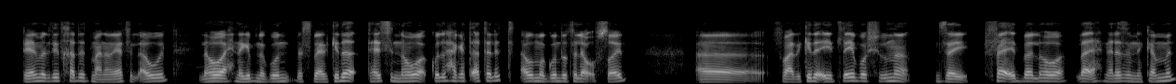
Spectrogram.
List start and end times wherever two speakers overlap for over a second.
none

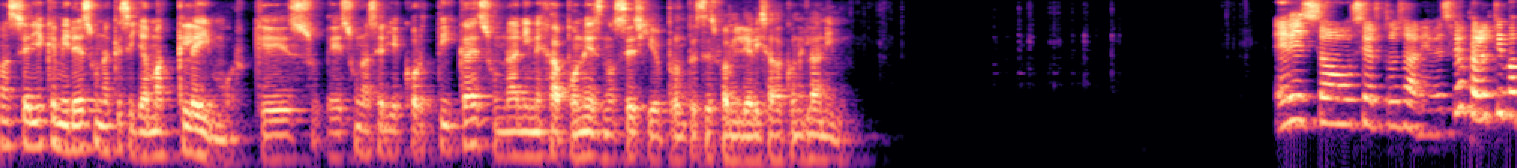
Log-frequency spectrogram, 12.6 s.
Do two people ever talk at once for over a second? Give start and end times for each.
none

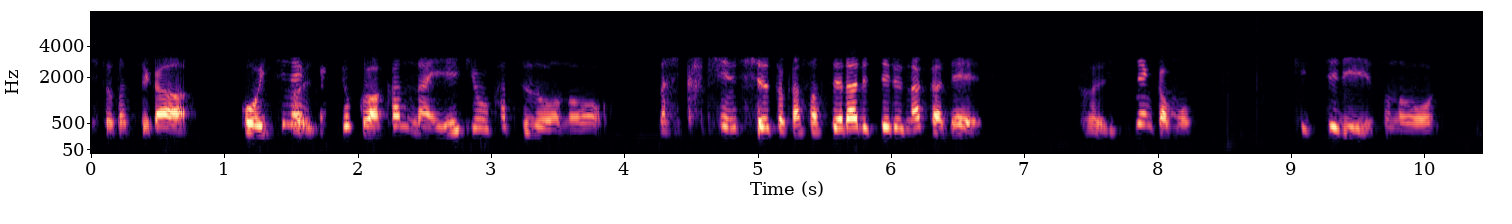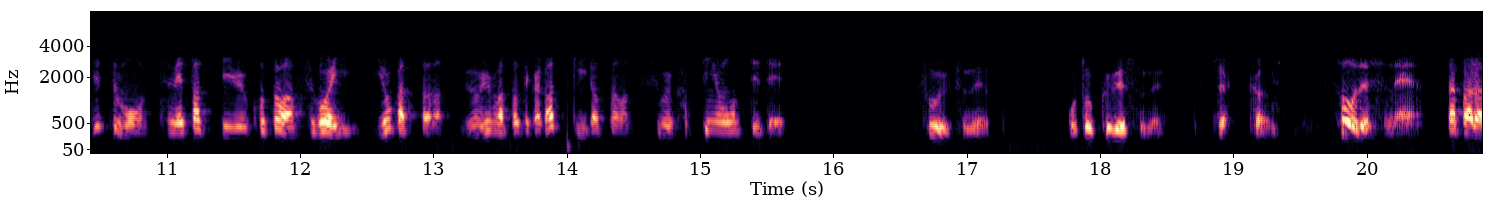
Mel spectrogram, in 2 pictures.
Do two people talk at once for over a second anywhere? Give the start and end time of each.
none

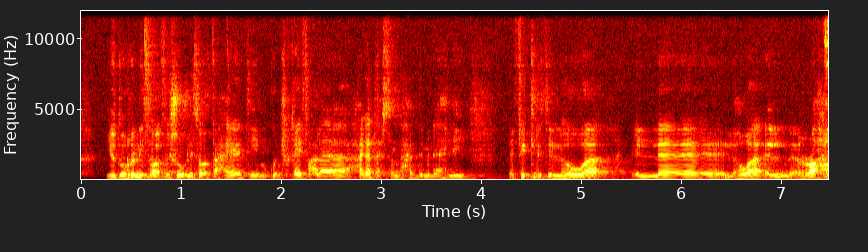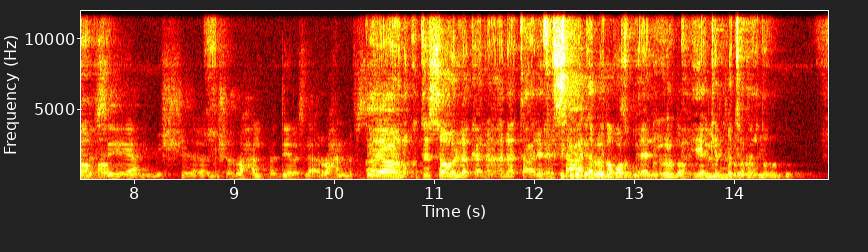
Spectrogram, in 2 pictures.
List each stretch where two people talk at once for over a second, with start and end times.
12.1-14.4

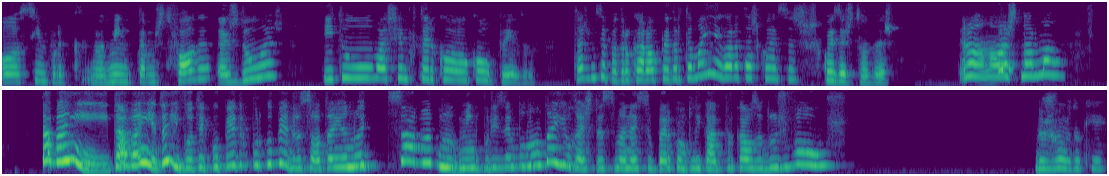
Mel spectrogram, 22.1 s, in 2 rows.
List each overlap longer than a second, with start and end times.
none

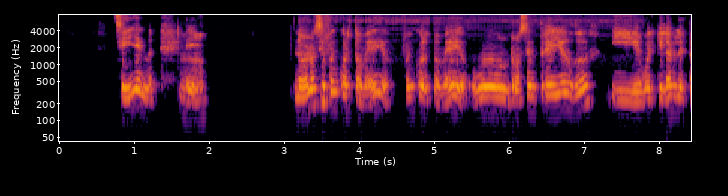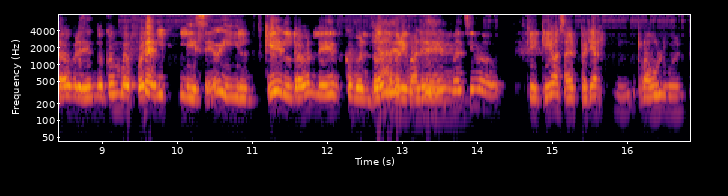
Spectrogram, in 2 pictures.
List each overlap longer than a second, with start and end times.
12.6-13.8

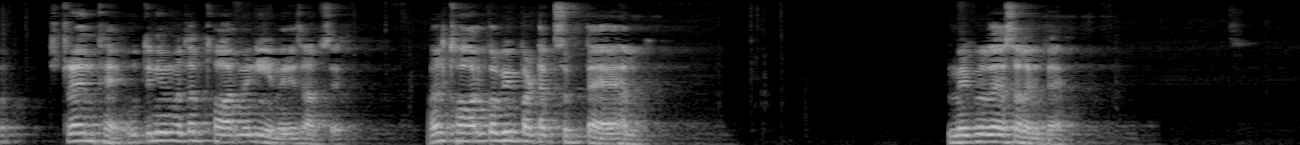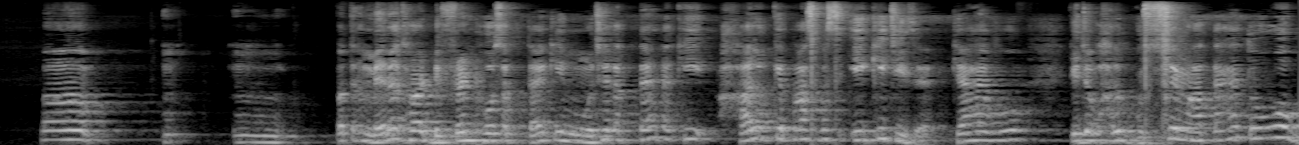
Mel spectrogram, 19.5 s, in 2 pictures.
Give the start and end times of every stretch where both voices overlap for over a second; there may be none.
none

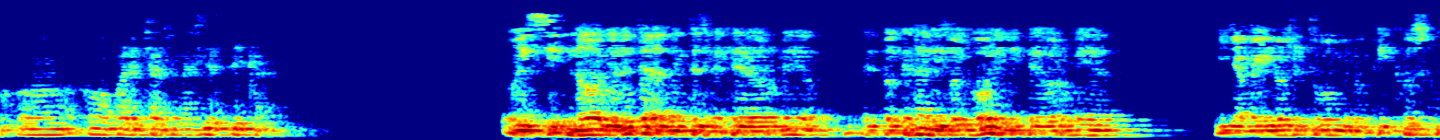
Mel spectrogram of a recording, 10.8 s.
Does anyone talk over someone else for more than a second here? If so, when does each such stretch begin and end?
none

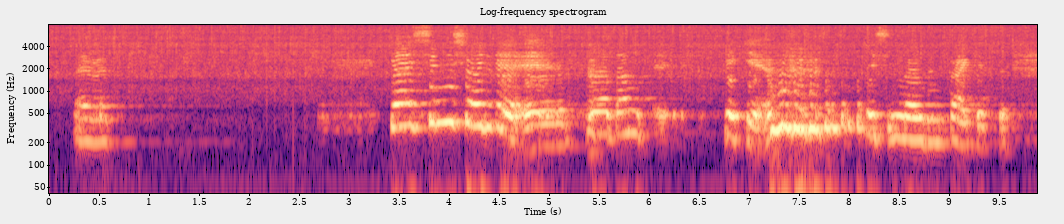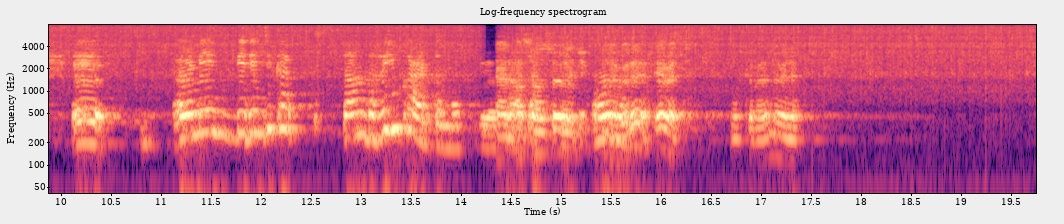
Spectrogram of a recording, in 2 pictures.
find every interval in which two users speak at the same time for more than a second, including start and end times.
14.4-16.2

